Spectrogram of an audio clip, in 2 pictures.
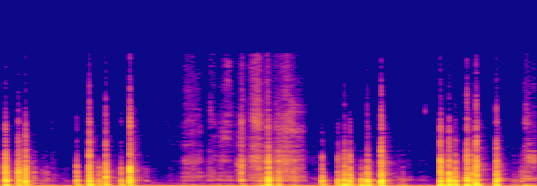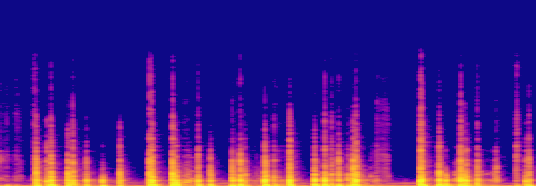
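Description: Long acrylic nails tap and scratch a flat, thin cardboard and paper face mask pack from The Crème Shop, held up close. Dozens of quick, dull, low tapping thuds come in uneven bursts, broken by brief soft scratching passes across the packaging.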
